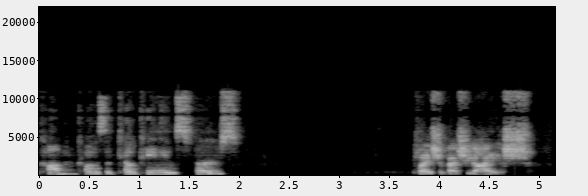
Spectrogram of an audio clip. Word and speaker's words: plantar fasciitis: Plantar fasciitis sounds like Billy isish. It rhymes with cellulitis.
